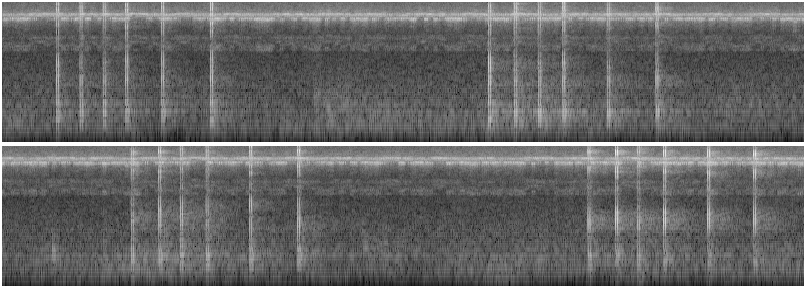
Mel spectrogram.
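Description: Sperm whale coda clicks, a way of identifying the group the whales belong to: four short bursts of sharp, dry clicks, each a patterned run of about five to seven, separated by pauses over a steady background hiss.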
